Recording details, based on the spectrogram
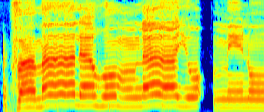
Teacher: یہاں پر حمزہ ساکنہ پر جھٹکا لگا کر پڑھیں گے. آیت کرنے کی صورت میں نون کو ساکن بنا کر پڑھیں گے.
